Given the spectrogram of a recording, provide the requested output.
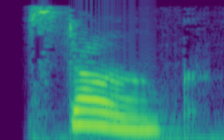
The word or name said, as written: stonk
